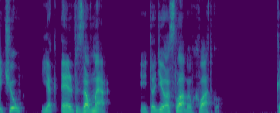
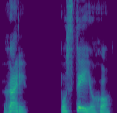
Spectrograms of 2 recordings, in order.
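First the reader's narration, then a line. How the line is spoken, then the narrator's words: Whisper. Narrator (Ukrainian): прошепотіла Герміона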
